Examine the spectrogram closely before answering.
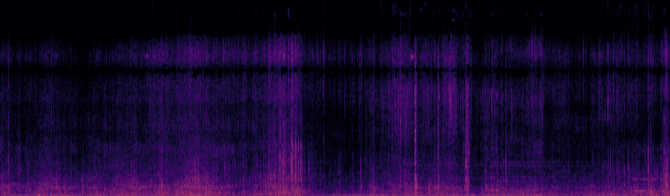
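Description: Shark Wheel skateboard wheels on a surfskate rolling over rough asphalt and loose gravel, a continuous gritty rumble that swells twice in the middle as the board comes close, with a few sharp clicks of grit later on.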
